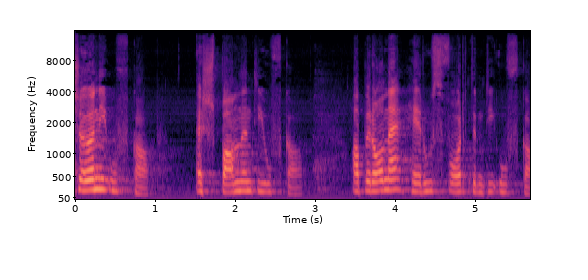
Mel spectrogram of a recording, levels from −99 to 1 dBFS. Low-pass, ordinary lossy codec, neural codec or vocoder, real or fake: 14.4 kHz; none; vocoder, 44.1 kHz, 128 mel bands every 512 samples, BigVGAN v2; fake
